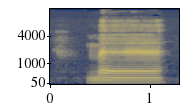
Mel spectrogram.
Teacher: When you have a long vowel, they're indicating that by putting this like arrow little hat on the A. That is an actual long vowel A, meaning ma, a whole like 2 count.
